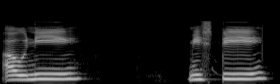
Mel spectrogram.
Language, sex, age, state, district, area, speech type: Marathi, female, 30-45, Maharashtra, Wardha, rural, spontaneous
